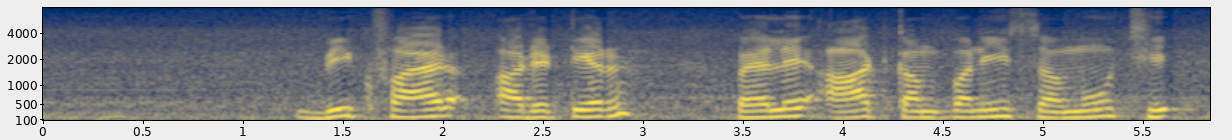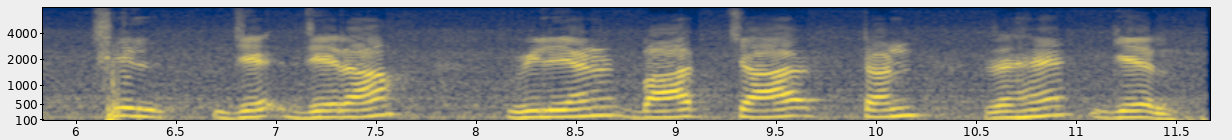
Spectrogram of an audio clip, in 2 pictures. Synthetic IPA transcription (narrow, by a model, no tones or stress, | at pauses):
biɡfʰaːjəɾaːɖiʈijəɾ | pəɦleʔaːʈʰkɐmpənisəmu | t͡ʃʰɪ | d͡ʒeːɾa | ʋɪljənbaːd̪̚t͡ʃaːɾʈɐn | ɾɐɦẽɡeːl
